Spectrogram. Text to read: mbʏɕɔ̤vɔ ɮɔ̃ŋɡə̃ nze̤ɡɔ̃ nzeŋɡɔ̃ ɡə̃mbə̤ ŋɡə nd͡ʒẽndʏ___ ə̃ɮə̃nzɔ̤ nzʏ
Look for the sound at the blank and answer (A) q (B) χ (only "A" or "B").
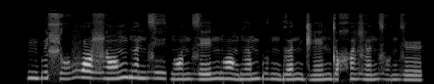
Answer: B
